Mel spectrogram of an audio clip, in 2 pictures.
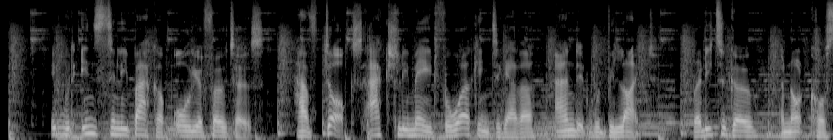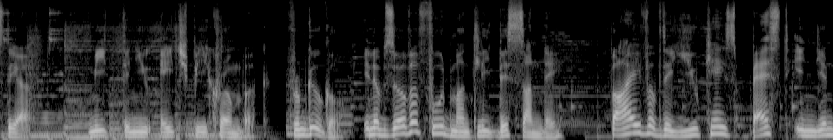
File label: Commercial Montage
